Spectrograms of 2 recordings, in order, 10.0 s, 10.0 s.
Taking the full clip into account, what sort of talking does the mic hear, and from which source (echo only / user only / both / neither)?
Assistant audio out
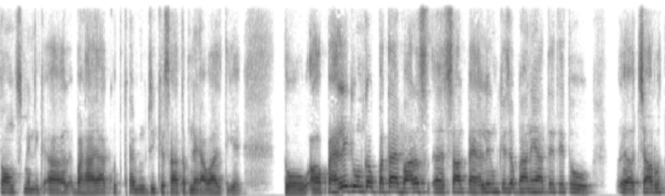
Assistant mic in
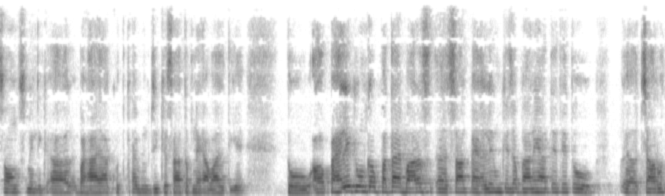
echo only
